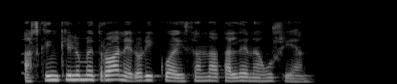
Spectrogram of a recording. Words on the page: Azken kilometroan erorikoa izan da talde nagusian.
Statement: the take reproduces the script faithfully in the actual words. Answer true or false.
true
